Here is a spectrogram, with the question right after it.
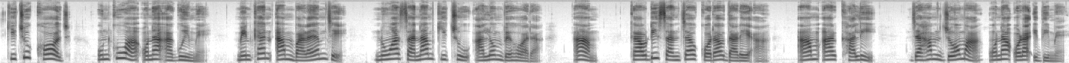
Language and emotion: Santali, neutral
